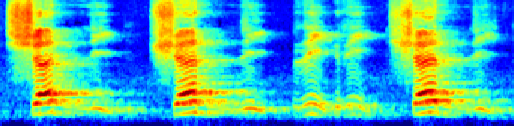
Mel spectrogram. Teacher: Ra-nya di situ berbaris bawah atau kasrah. Makanya ra dibaca tipis atau tarqiq.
